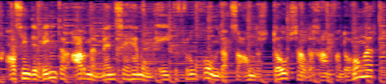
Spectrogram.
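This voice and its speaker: A man reads a fairy tale aloud as a storybook narrator. His pitch moves lively up and down at a middle register, in an expressive telling.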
